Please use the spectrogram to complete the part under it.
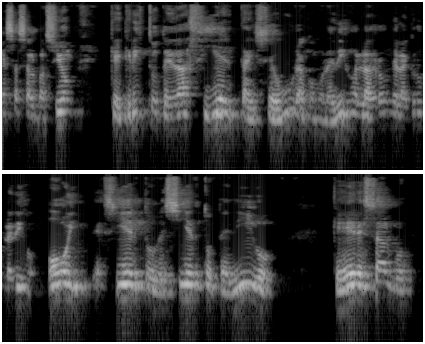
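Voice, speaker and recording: A man's voice: on the high side, darkish tone, husky. A man with a Cuban accent preaching a sermon to his church, asking the congregation question after question and often tagging an "¿eh?". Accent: Cuban Spanish. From Cuba. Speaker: pastor.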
